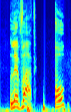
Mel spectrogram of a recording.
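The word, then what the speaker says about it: לב: Coração, que em hebraico se pronuncia levav, na sua forma curta, lev.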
